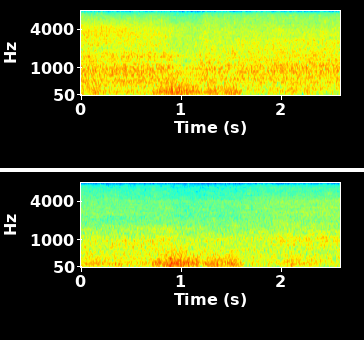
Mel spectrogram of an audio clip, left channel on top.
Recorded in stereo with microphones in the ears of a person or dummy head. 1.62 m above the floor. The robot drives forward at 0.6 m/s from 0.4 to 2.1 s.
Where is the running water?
45° left (ahead or behind), 0.9 m; by 2.6 s 30° left (ahead or behind), 1.3 m.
